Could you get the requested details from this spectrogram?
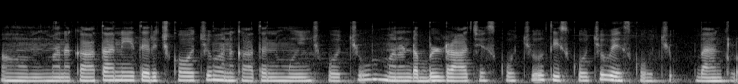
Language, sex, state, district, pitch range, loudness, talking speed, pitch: Telugu, female, Andhra Pradesh, Guntur, 170-190 Hz, -16 LUFS, 120 wpm, 175 Hz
